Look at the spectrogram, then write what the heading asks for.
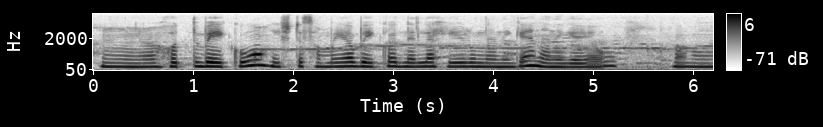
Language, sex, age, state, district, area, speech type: Kannada, female, 30-45, Karnataka, Davanagere, rural, spontaneous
